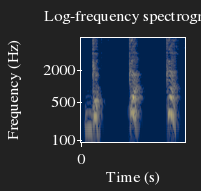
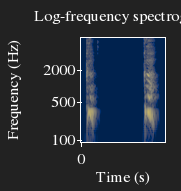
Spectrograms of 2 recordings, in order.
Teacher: press the back of your tongue to the back of your mouth and turn your voice on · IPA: /g/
